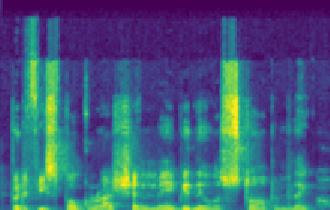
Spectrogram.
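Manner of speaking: normal talking voice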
